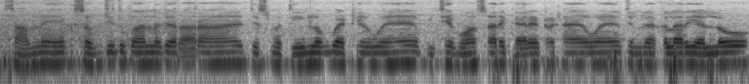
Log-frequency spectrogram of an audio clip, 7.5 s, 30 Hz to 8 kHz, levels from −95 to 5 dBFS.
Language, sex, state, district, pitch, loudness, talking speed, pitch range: Hindi, male, Chhattisgarh, Raipur, 120 Hz, -16 LUFS, 200 wpm, 120-125 Hz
